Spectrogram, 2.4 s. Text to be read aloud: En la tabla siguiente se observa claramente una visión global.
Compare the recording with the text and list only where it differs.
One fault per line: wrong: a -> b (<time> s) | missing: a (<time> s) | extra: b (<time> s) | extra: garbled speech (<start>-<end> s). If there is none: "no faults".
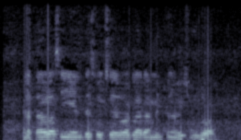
no faults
